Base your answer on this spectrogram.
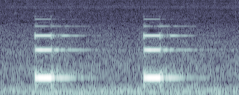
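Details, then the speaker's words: Philips patient monitor with QRS volume raised to seven, as doctors prefer during procedures: two short clear electronic beeps about half a second apart, one heartbeat tone per detected beat. "so when there's a procedure going on the doctors like for a QRS to be set so you click this QRS volume and you would raise it up to seven"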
